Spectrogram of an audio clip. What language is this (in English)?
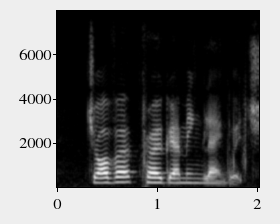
English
